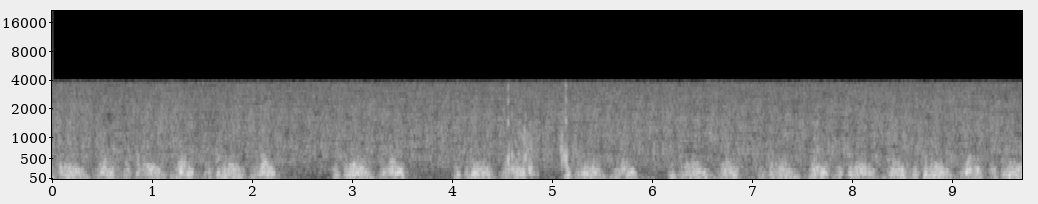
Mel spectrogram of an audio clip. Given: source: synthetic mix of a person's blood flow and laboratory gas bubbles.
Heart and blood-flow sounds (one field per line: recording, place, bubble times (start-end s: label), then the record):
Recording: Doppler ultrasound of blood flow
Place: precordium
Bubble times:
4.50-4.87 s: bubbles
5.05-5.21 s: bubbles
From the record:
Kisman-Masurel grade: 222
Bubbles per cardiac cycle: several, 3 to 8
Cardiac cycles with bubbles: 10 to 50%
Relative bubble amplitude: moderate (0.250 to 0.450)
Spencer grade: 2 (many but less than half of the cardiac periods contain bubble signals, singularly or in groups)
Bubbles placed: anywhere in the cardiac cycle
